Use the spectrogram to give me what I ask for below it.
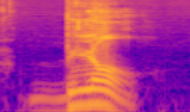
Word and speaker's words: blond: So, the masculine singular form is just simply going to be blown.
